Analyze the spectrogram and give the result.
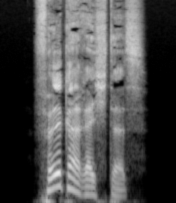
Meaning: genitive singular of Völkerrecht
- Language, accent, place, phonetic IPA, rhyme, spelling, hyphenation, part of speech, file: German, Germany, Berlin, [ˈfœlkɐˌʁɛçtəs], -ɛçtəs, Völkerrechtes, Völ‧ker‧rech‧tes, noun, De-Völkerrechtes.ogg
